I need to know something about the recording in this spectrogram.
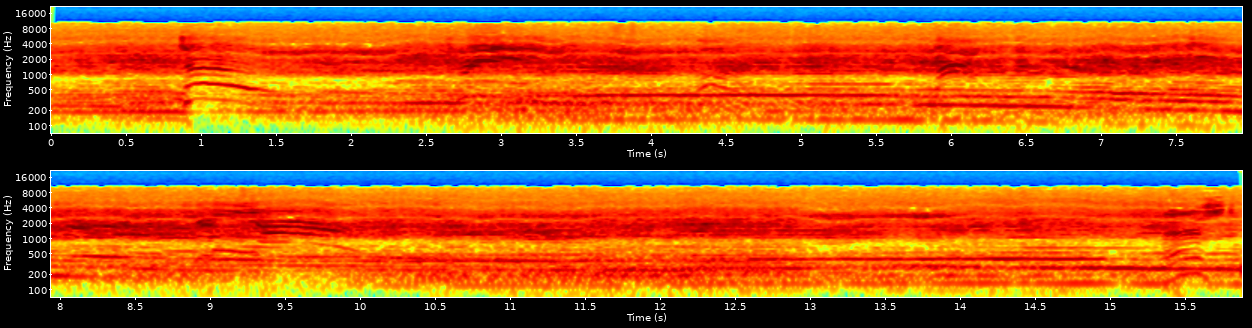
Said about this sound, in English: hey, look, the planes are taking off.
